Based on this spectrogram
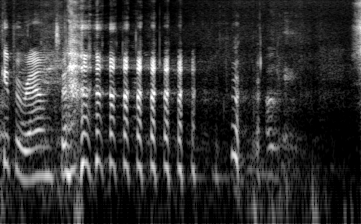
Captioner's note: laughter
